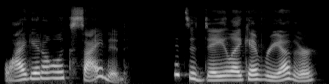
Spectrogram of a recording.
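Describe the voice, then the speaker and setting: A glum lady unicorn from a picture book, played by a woman reading aloud, who grumbles that every day is dull. She talks in a fast, flat, complaining voice. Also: medium pitch, vocal fry. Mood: bored. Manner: sulky, complaining. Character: gloomy, bored female unicorn. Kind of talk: storybook read-aloud.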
